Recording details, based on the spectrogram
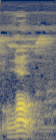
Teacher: Gharqa, ra ini dibaca tafkhim, ghar.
